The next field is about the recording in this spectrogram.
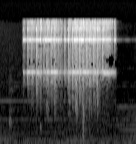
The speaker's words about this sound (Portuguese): é uma tigelinha assim de metal e você utiliza em cerimônias de budismo tibetano como um sino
